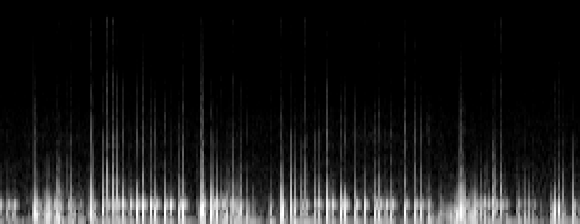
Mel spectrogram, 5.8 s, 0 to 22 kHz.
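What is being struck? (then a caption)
Small glass jar. A small, clear, empty glass jar is held on its side while fingertips tap and scratch its glass bottom and threaded rim. The result is a rapid, uneven string of dull, low, thudding taps centered around 170 Hz, with faint scratchy texture between them and almost no ringing after each touch.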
